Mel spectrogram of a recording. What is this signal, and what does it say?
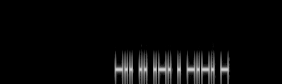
Morse code, heard as a keyed tone, about 50 wpm, 700 Hz. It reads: DIRECT
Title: LY Suffix - Top 100 Words with Base Words 50wpm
